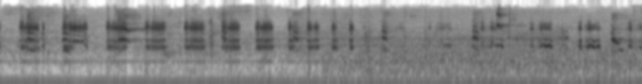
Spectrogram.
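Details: Harsh, clipped Eurasian coot calls are repeated in quick even bursts at first, then soften into a scattered chatter of overlapping birds over a steady hum.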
